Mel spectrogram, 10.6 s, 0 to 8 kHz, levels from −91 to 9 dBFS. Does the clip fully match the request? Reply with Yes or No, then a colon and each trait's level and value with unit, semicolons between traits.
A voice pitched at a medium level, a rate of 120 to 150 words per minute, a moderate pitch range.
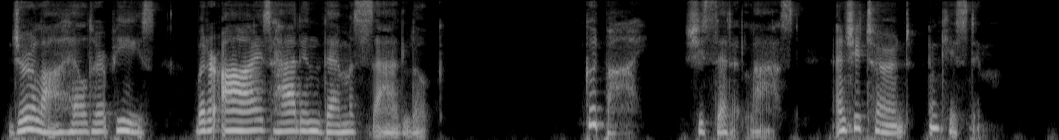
No: high, 195 Hz; average, 140 wpm; average, 3.1 semitones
